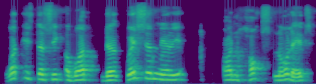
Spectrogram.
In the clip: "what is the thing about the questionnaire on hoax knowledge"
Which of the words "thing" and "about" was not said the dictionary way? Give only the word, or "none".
thing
